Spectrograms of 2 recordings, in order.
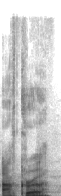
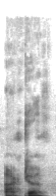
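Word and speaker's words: Acre: Involved in the siege of Acra in the Middle East. Wait, isn't it pronounced Aka?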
